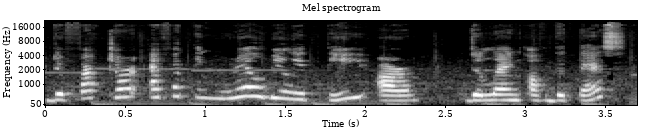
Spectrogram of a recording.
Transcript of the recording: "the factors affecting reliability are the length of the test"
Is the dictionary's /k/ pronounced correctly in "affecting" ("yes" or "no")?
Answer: no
